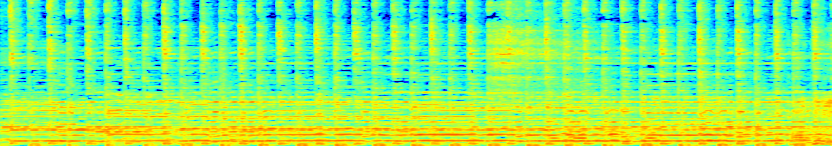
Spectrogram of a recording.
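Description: A band plays instrumental Balkan folk dance music: a sustained keyboard or accordion melody over a steady, fast, even beat.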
